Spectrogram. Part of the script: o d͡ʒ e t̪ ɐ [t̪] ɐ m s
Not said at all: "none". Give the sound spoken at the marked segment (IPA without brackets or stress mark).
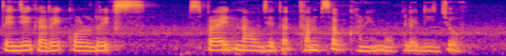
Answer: t̪ʰ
